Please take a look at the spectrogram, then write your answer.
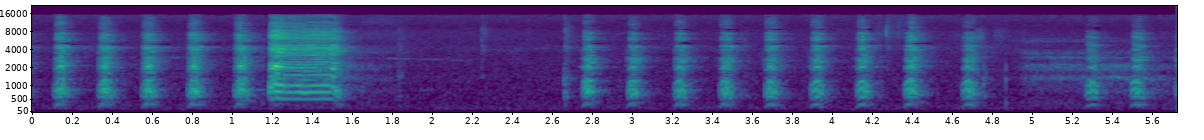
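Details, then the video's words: Chicken with a hen sitting on eggs nearby: a quick run of clucks into one loud squawk, a pause, then a long, steady string of about fifteen evenly spaced clucks. "Gà trống kêu mái ấp trứng, âm thanh gà gáy"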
